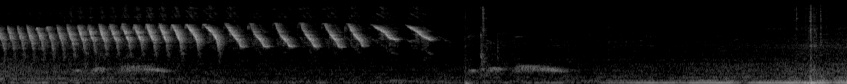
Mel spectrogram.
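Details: Canary song: a long high trill of repeated notes that slows and grows more spaced toward the end, followed by quiet with a couple of knocks.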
